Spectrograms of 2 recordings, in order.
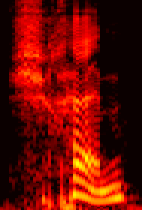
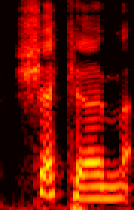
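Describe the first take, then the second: First: The name is said with a Hebrew pronunciation. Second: The name is said with an English pronunciation. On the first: "Hebrew it's called" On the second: "in English it's called"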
